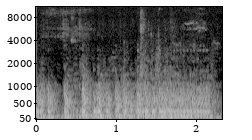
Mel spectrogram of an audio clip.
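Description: Passenger train running, heard from inside the carriage: a steady low rumble of the wheels on the rails with a steady hum over it.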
